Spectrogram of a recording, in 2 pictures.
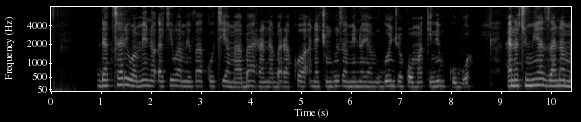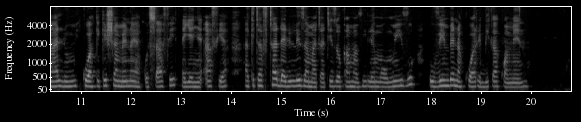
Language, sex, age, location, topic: Swahili, female, 25-35, Nakuru, health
